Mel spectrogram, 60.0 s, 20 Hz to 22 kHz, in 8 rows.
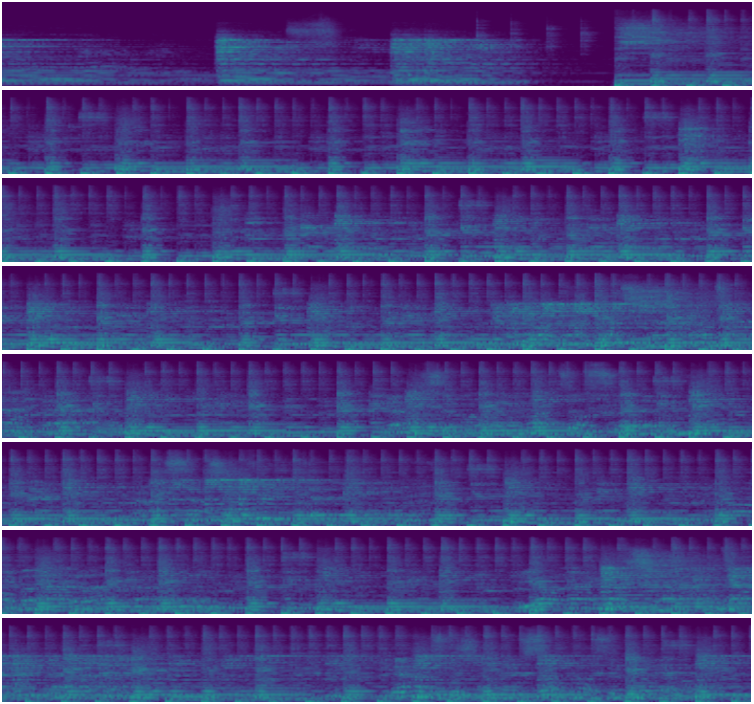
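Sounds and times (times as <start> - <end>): person singing: 0.0 - 5.5, 18.1 - 59.9
bass guitar: 0.0 - 59.9
electric guitar: 0.0 - 59.9
drum beat: 5.4 - 59.9.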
